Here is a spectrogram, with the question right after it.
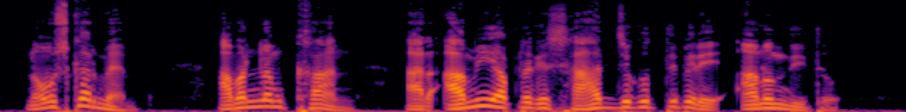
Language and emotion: Bengali, happy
